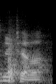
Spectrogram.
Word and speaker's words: Nutella: I forget how you pronounce it. It's Nutella.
